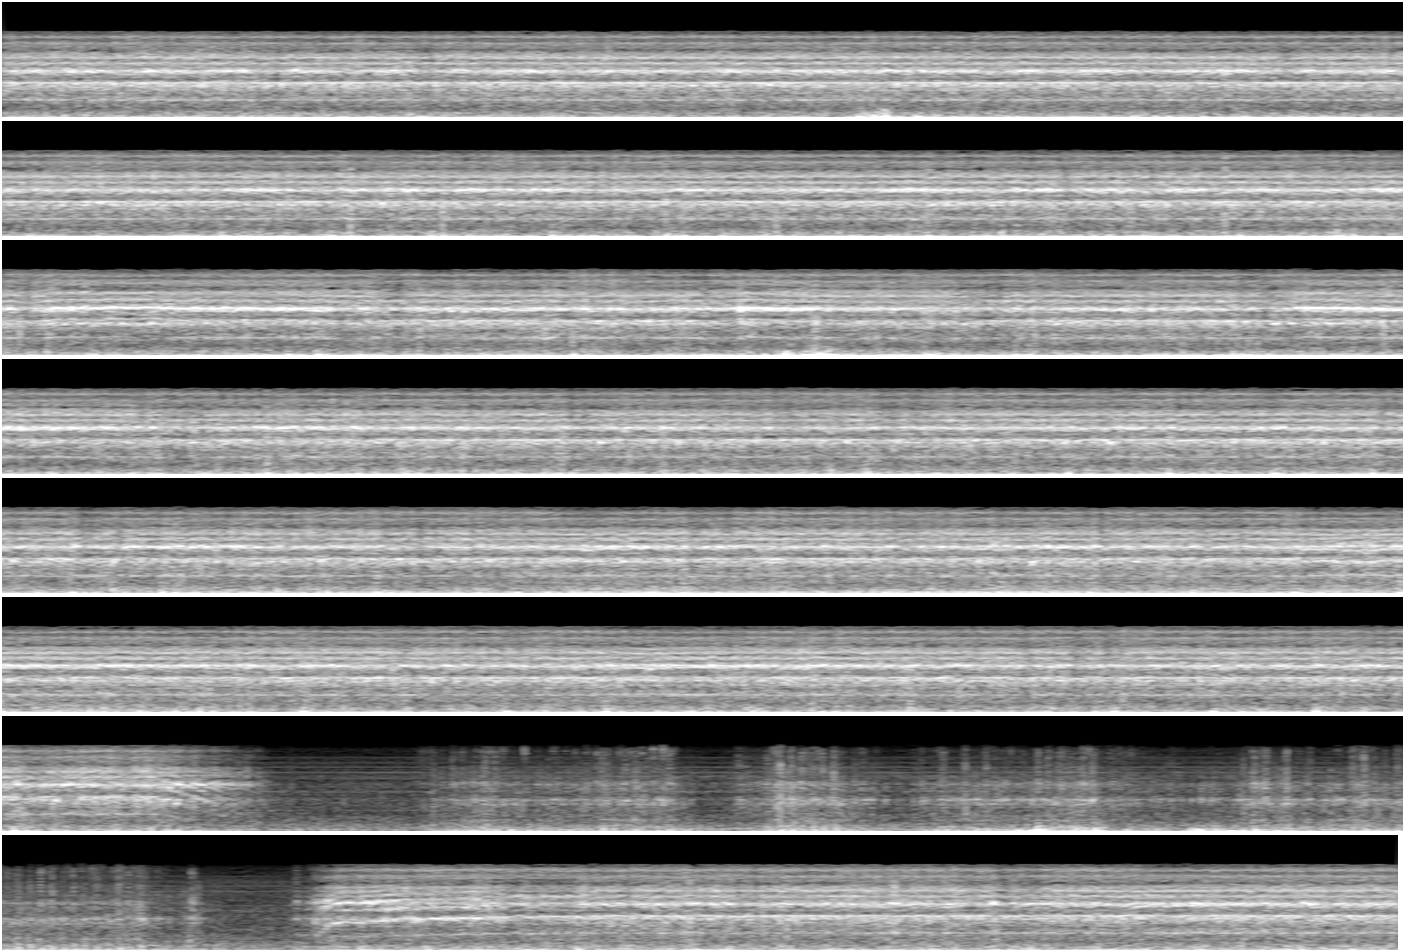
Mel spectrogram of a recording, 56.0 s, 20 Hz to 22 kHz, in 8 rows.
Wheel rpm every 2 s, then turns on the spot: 160, 160, 160, 160, 160, 160, 160, 160, 160, 160, 160, 160, 160, 160, 160, 160, 160, 160, 160, 160, 160, 100, 10, 20, 10, 80, 160, 160.
44-50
